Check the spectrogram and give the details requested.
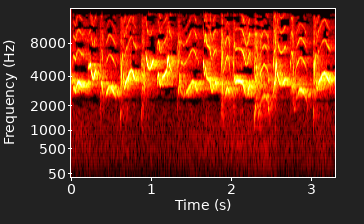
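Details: Ultramarine grosbeak (Cyanoloxia brissonii), song.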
